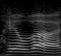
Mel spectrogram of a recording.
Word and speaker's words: Jehová: Y como les he explicado en la introducción al libro de Deuteronomio, Yahvé o Jehová, escuchamos Jehová, es otra pronunciación.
